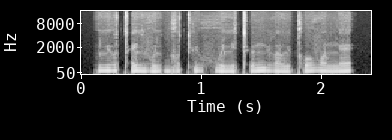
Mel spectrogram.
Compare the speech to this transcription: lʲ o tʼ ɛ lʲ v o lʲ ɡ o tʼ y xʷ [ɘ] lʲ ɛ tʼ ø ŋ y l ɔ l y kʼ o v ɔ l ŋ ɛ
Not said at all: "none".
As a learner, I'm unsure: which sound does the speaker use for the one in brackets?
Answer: ɛ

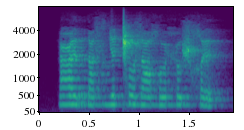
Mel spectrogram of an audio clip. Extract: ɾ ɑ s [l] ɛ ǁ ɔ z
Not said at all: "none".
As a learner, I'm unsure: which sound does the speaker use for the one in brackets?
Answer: ʎ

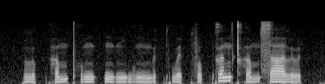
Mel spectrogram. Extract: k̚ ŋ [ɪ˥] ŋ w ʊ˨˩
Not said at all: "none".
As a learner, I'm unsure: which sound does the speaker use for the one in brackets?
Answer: ɪ˨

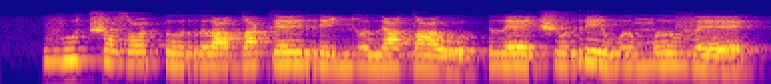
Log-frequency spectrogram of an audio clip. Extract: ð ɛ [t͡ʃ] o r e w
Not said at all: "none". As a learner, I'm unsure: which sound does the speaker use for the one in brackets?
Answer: t͡ʃ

